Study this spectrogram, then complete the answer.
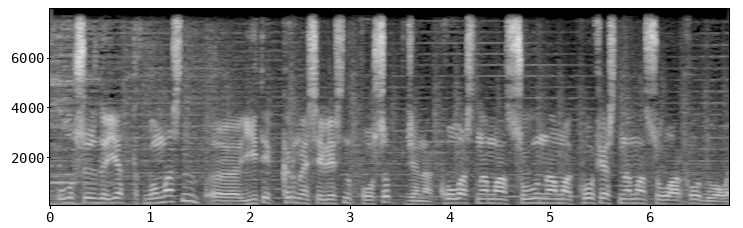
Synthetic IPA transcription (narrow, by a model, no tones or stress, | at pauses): ʊlˠəqsɵzd̪ejɑt̪ːəq̚bo̞lˠmɑsənəje̞t̪e̞kʲʰːɪɾmæse̞le̞sɪnqʰo̞səp̚ʒɑɴɑkʰo̞lˠɑsənɑmɑsuənɑmɑkʰo̞fʲjasənɑmɑsuɑɾqəlˠəd̪uɑlˠɑj̪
